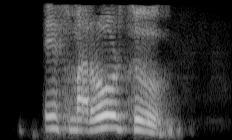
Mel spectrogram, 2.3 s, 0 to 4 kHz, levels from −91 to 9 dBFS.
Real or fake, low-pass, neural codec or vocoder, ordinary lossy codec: fake; 3.6 kHz; codec, 24 kHz, 0.9 kbps, DualCodec; AAC, 16 kbps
